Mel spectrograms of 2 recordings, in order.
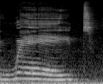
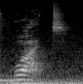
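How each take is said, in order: First: The vowel is a long A, as in cake. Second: The vowel sounds like U, as in cup. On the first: The speaker calls it wrong. "It doesn't say a. It doesn't say wait" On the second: The speaker calls it right. "It almost sounds like a U sound"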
